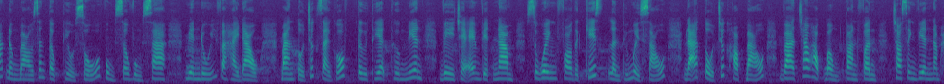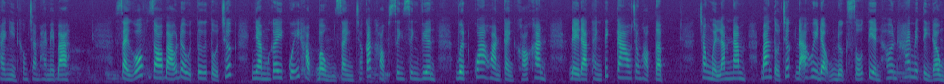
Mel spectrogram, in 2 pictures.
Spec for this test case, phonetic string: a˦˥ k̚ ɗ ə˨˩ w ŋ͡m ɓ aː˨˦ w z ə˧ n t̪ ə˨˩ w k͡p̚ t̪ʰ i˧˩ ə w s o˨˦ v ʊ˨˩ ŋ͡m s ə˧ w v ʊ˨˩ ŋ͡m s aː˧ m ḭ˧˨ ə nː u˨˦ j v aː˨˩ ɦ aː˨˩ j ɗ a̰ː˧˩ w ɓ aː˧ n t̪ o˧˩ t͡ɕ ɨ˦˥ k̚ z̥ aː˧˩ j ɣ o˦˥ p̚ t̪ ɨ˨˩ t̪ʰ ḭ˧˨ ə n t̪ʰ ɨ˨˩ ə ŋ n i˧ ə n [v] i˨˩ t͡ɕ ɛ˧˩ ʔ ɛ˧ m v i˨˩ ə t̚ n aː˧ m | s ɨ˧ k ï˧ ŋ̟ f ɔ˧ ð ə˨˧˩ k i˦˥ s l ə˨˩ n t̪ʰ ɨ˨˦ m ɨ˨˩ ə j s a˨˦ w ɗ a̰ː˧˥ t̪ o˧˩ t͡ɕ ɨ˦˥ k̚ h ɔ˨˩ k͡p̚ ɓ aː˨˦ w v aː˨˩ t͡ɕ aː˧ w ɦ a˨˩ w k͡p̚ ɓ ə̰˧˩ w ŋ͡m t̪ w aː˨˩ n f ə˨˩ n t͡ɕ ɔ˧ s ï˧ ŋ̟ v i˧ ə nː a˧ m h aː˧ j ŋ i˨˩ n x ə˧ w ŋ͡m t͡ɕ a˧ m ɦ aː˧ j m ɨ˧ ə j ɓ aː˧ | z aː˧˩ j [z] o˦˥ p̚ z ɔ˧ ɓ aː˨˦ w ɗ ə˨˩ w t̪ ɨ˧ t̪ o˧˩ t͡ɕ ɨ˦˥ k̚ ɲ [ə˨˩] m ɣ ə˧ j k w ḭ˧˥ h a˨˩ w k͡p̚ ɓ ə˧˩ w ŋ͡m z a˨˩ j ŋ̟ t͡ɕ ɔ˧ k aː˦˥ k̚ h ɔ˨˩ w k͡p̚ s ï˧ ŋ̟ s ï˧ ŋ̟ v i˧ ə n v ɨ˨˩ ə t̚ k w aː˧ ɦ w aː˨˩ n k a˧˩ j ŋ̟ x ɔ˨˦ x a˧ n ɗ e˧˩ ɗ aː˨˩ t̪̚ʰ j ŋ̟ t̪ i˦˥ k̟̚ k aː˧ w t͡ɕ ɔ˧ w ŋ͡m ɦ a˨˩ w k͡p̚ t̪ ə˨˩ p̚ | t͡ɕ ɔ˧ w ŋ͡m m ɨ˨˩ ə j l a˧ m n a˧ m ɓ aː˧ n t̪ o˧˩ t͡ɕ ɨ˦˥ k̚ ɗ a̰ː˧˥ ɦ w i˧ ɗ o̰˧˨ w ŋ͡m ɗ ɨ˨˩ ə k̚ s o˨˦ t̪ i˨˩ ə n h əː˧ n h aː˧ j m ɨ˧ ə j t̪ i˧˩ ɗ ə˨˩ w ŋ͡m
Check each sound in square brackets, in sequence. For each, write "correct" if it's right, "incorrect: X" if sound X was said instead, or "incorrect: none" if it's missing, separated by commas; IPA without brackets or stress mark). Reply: correct, incorrect: ɣ, incorrect: a˨˩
